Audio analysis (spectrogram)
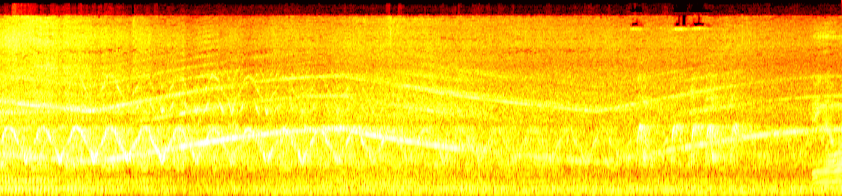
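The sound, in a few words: sirens of emergency vehicles escorting vaccine delivery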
